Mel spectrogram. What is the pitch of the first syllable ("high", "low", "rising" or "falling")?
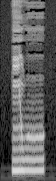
high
